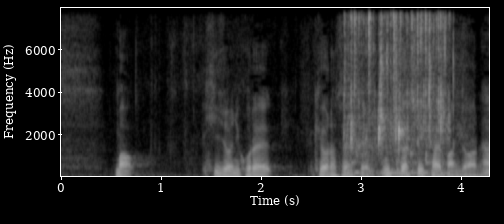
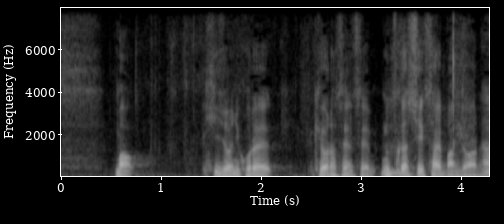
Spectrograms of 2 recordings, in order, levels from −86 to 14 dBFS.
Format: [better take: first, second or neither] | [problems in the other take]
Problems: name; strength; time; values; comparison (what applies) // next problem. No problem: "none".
second | background sound (Sink (filling or washing)); 3 dB above the speech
